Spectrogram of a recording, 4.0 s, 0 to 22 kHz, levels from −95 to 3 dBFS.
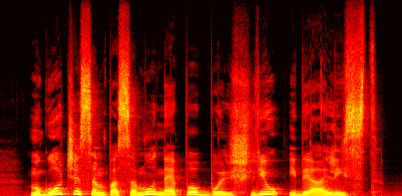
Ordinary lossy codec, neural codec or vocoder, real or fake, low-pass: none; none; real; none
